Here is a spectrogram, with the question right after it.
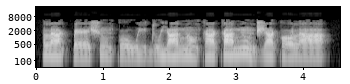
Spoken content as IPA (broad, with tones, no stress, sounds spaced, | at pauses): l a˧ k͡p ɛ˨ ʃ ũ˨ k o˨ w i˨ d u˨˦ j a˦ n ɔ̃˦˨ k a˧ k a˦ n ũ˦˨ d͡ʒ a˧ k ɔ˧ l a˧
